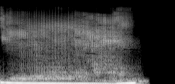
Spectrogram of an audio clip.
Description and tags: Crunchy Vowel 3
Vocoded bass using my voice and a saw wave. Then resampled multiple times using harmor, followed by reverb techniques.
Bass, Crunch, Fourge, Neuro, Vocoder, Vowel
